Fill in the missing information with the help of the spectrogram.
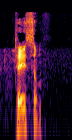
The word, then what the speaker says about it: Taysom: You know, I have so much respect, you know, and I'm probably not saying his name right, Taysom Hill, but... – You said it correctly, Taysom.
